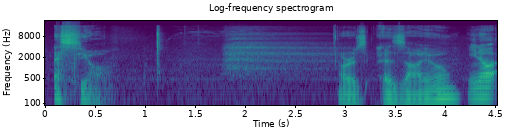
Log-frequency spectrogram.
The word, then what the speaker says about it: Ezio: It's actually Ezio phonetically. Silent T, is he Italian?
